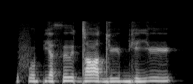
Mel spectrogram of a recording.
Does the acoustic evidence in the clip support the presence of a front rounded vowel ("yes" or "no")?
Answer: yes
